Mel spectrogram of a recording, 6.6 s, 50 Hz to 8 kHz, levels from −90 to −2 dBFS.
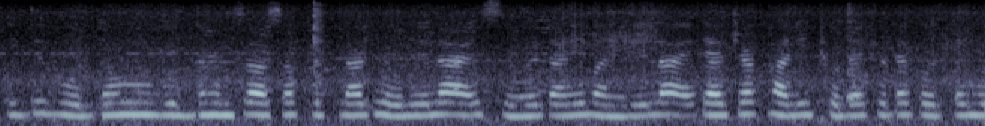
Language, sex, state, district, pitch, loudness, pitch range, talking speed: Marathi, female, Maharashtra, Nagpur, 235 Hz, -35 LUFS, 230-245 Hz, 145 wpm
